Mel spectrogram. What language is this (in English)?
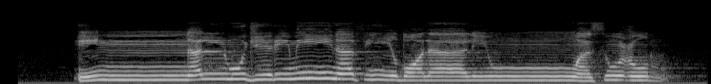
Arabic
